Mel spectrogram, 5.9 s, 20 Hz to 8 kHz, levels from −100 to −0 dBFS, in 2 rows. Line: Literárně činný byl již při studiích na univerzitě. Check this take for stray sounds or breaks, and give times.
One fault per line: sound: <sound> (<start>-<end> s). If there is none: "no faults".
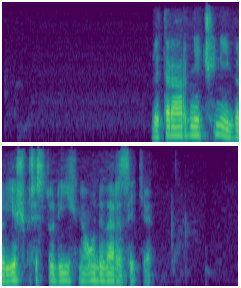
no faults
